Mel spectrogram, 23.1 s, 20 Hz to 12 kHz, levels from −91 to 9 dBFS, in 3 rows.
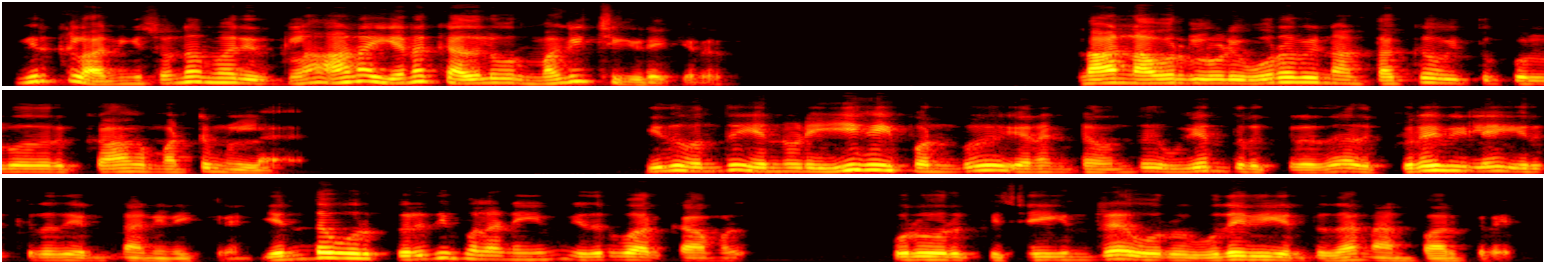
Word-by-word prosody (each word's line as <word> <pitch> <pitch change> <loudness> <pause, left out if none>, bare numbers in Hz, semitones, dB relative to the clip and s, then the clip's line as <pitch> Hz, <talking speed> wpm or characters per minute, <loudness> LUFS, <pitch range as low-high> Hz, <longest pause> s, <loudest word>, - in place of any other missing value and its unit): இருக்கலாம். 220 - +3
நீங்க 130 +1 -9
சொன்ன 200 +7 +1
மாரி 180 -3 +1
இருக்கலாம். 135 0 -4
ஆனா 230 +4 +4 0.2
எனக்கு 220 +3 0
அதுல 160 +3 +3
ஒரு 150 - -7
மகிழ்ச்சி 210 +8 -1
கிடைக்கிறது. 95 - -7 1.8
நான் 165 +3 +8
அவர்களுடைய 150 -1 +2
உறவை 190 +2 +4
நான் 140 -4 -5
தக்க 130 0 -2
வைத்துக் 145 -3 -7
கொள்வதற்காக 125 +1 -2 0.2
மட்டுமில்ல. 120 -3 -5 2.0
இது 190 - +2
வந்து 150 +7 -4 0.2
என்னுடைய 145 -1 -3
ஈகை 205 -1 +6
பண்பு. 135 +3 -3 0.2
எனக்கிட்ட 120 -1 -8
வந்து 120 +6 -8
உயர்ந்திருக்கிறது. 130 -8 -3
அது - - 0 0.2
பிறவியிலயே 175 -3 +3
இருக்கிறது 120 -2 -7
என்று 105 0 -19
நான் 100 -2 -5
நினைக்கிறேன். 90 - -13 0.2
எந்த 160 +7 -13 0.2
ஒரு 185 -1 +5
பிரதிபலனையும் 150 -4 -3
எதிர்பார்க்காமல், 125 -5 -2 0.8
ஒருவருக்குச் 125 -3 +2
செய்கின்ற 125 +1 -6 0.2
ஒரு 115 -2 -2 0.2
உதவி 135 +1 +3
என்றுதான் 115 +5 -4
நான் 100 -2 -7
பார்க்கிறேன். 95 0 -5
135 Hz, 115 wpm, -23 LUFS, 120-160 Hz, 2.0 s, நான்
